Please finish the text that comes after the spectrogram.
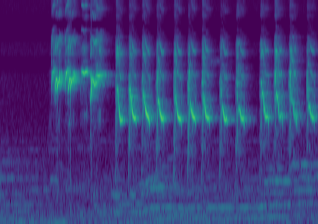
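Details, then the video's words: Young green leafbird, two months old, in energetic song meant to draw out quiet birds: a brief whistled phrase, then a long, fast series of about fourteen falling chirps, evenly spaced, against a faint hum. "Cucak Ranting Gacor Dor Dor pancingan untuk burung yangg jarang bunyi"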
